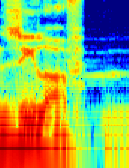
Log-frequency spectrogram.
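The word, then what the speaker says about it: Seelow: Correct pronunciation Zeilof.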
